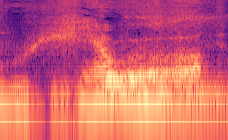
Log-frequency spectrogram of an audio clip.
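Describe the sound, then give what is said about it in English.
A person uses their voice to imitate the roar of the sun as it comes over the horizon: one loud, sustained growling bellow lasting about two seconds, rising and swelling into a rough, raspy peak before trailing off. No one speaks. “sun just like roars as it comes over the horizon.”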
